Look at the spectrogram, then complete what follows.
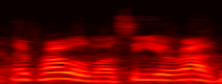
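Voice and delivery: quick, easy-going goodbye; casual demo. Shown as a demonstration. Teaching Hana a casual goodbye, quick and breezy. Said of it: "This is what you say".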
